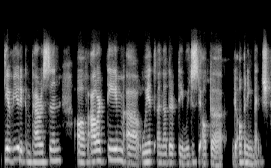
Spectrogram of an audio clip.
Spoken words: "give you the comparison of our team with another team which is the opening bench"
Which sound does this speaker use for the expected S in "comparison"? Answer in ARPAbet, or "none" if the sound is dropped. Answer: S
